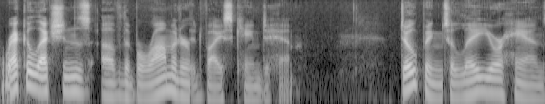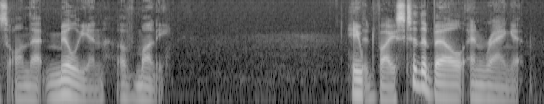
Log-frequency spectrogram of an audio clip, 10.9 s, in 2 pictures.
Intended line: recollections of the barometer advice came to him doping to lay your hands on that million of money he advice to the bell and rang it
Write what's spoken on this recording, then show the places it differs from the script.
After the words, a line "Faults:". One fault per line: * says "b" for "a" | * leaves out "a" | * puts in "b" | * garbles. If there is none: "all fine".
recollections of the barometer advice came to him doping to lay your hands on that million of money he advice to the bell and rang it
Faults:
all fine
